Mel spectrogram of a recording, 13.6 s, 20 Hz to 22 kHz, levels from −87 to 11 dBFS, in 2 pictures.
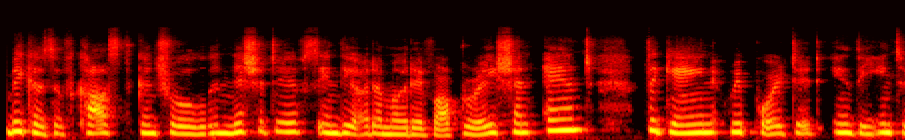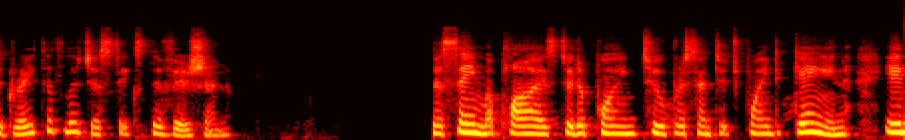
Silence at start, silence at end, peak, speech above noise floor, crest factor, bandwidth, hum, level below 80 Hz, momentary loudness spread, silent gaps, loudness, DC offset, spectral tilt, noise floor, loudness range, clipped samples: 0.05 s; 0 s; -6 dBFS; 50 dB; 14 dB; 8 kHz; none; -64 dBFS; 11 LU; 9.34-10.03 s; -21 LUFS; under 0.1%; -6 dB/octave; -69 dBFS; 4 LU; under 0.1%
